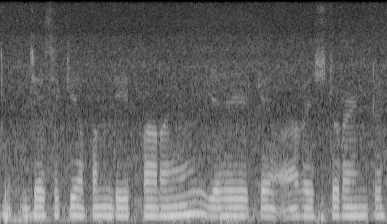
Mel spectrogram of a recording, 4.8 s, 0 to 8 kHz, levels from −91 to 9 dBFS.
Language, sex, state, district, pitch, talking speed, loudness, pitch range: Hindi, male, Uttar Pradesh, Deoria, 115 Hz, 150 wpm, -17 LUFS, 110-115 Hz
